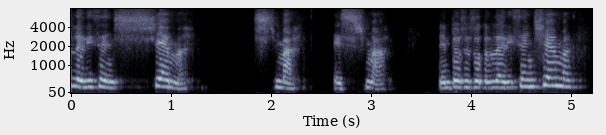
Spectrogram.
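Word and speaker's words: שמע: Bueno, estamos viendo aquí todo lo referente a lo que le llamamos o sabemos reconocer lo que es el Shema. Muchos le dicen Shema, Shma, es Shma.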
